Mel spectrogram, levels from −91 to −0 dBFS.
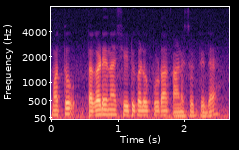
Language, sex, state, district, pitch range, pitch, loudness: Kannada, male, Karnataka, Bangalore, 105-125 Hz, 115 Hz, -17 LUFS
